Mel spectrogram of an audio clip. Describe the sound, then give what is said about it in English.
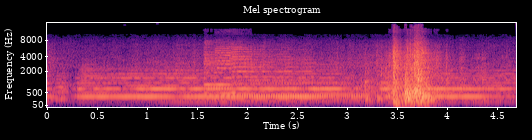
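A steady, layered droning chord holds for several seconds, then a single loud, heavy door slam bursts through near the end before the tone carries on. “I want you to seal off every door immediately.”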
